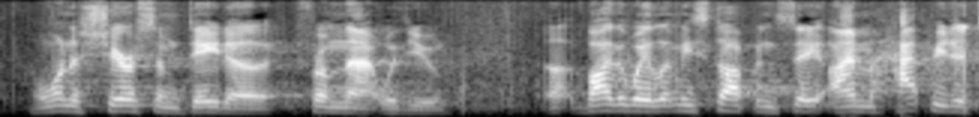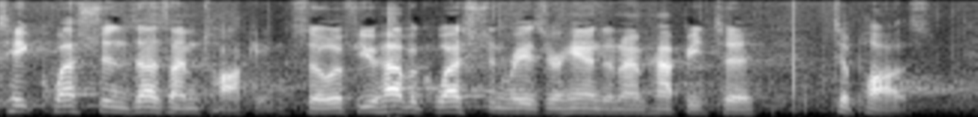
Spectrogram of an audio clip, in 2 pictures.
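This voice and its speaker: A man with an American accent, ordinary pitch variation, and noticeable background noise. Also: medium pitch for a man, fairly quick pace. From United States. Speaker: company founder and CEO giving a business talk. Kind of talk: business presentation.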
